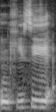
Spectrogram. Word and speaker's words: nkisi: key sea dolls and I pronounced it in key C and K is is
